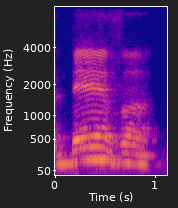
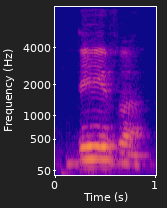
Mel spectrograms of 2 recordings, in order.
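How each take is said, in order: First: Deva with an open E. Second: Deva with a closed E; closed 'e' vowel in Deva. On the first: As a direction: say 'DEH-va' for Deva. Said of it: "falar esse som sempre aberto". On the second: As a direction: say 'DAY-va' for Deva. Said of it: "sempre fechado". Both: Shown as a demonstration.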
